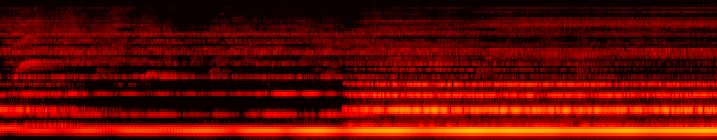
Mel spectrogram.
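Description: A crystal singing bowl hums as a mallet is rubbed around its rim, its tone swelling.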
